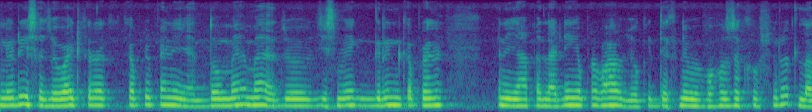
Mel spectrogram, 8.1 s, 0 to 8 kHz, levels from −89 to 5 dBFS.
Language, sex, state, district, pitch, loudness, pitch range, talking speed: Hindi, male, Bihar, West Champaran, 185 Hz, -16 LUFS, 180-190 Hz, 220 wpm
